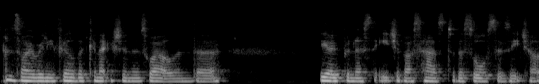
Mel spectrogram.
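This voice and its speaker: Against a quiet background, a woman speaks at a very deep, low pitch in a somewhat breathy, dark, mellow tone with monotone, flat intonation. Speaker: podcast co-host. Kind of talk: reflective conversation. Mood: warm, grateful, reflective. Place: home room. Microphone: video call.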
